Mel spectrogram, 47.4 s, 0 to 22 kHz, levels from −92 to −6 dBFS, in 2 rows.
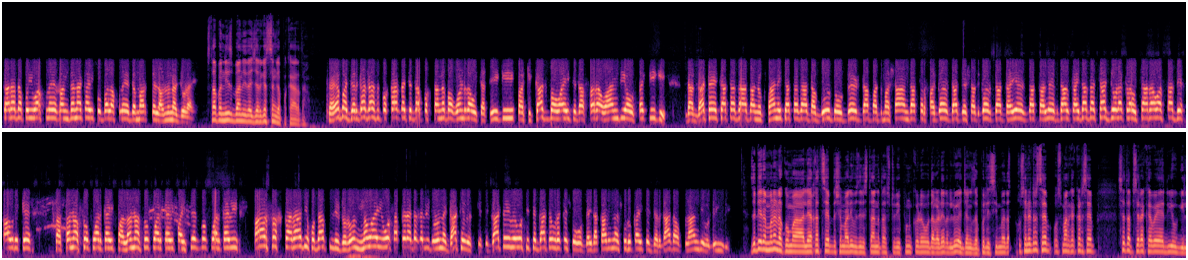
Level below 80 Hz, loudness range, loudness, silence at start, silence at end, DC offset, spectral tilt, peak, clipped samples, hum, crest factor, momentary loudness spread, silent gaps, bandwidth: -58 dBFS; 9 LU; -21 LUFS; 0.05 s; 0 s; under 0.1%; -6.5 dB/octave; -4 dBFS; under 0.1%; none; 16 dB; 11 LU; none; 12.5 kHz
